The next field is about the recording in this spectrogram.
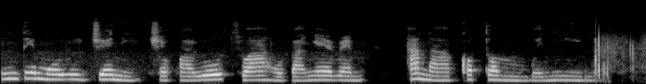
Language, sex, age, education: Igbo, female, 15-29, tertiary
